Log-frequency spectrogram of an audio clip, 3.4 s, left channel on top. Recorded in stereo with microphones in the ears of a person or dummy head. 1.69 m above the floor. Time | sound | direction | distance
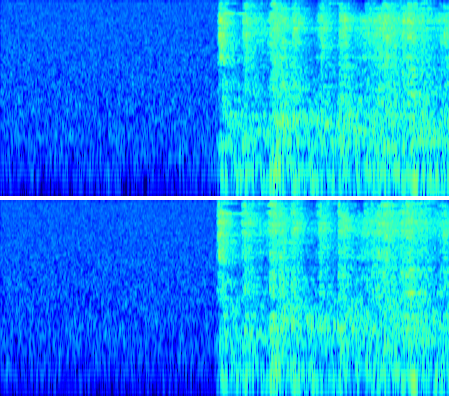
1.6 | keys jangling | 70° right (ahead or behind) | 4.5 m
